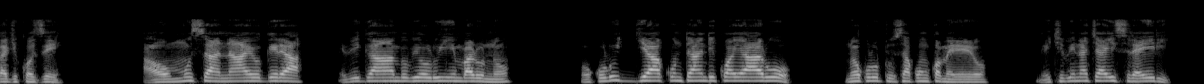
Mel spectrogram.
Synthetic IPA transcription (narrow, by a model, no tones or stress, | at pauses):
aɟiko̞ze̞ | a̰wo̞mmusanaːjo̞ɡe̞ɾa | eβiɡaːmbo̞βjo̞ːlujiːmbaluno̞ː | kuluɟːakuntaːndikwajalwo̞ | no̞ːkulutuːsakuŋko̞me̞ɾe̞ɾo̞ | ŋɡe̞ːciβiːnacaisiɾaiɾi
